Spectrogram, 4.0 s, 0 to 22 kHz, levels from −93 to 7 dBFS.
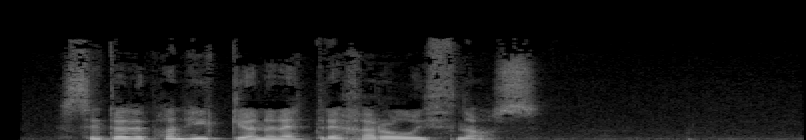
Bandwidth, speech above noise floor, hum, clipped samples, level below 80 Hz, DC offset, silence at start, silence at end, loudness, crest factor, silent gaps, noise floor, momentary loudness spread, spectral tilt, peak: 16 kHz; 36 dB; none; under 0.1%; -88 dBFS; under 0.1%; 0.3 s; 1.35 s; -32 LUFS; 16 dB; none; -67 dBFS; 13 LU; -5 dB/octave; -18 dBFS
